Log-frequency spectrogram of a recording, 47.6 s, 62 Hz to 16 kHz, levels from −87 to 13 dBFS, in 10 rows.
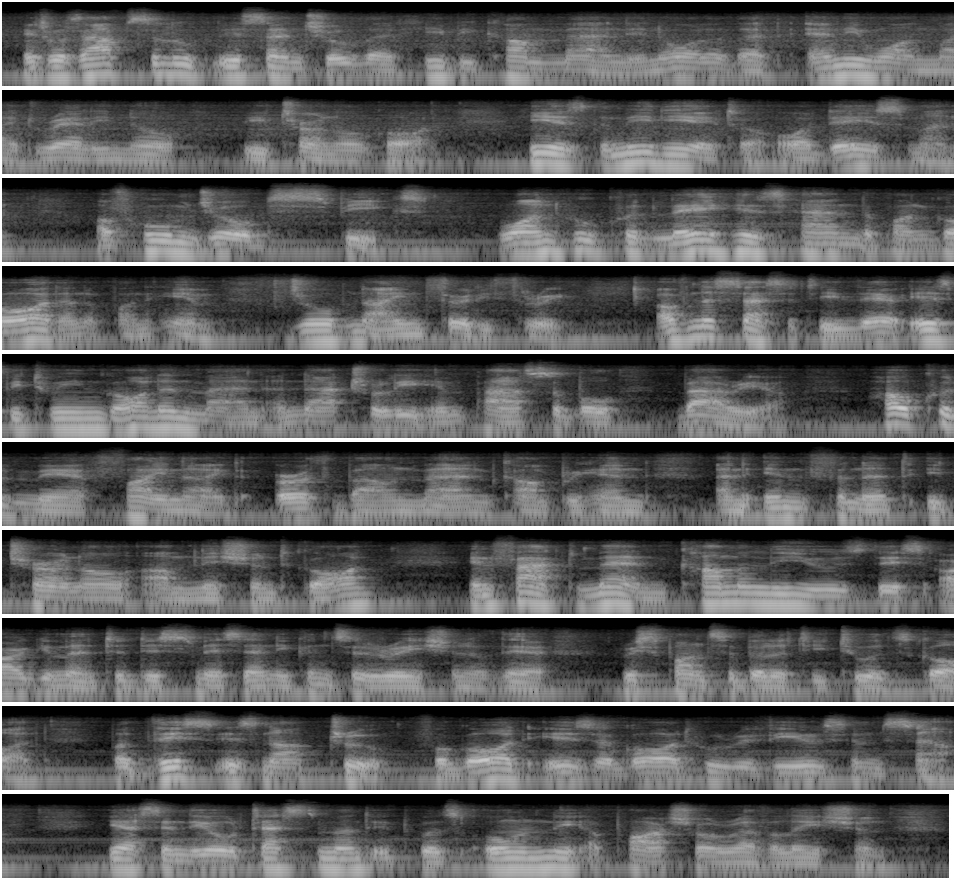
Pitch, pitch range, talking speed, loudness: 110 Hz, 95-120 Hz, 135 wpm, -25 LUFS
